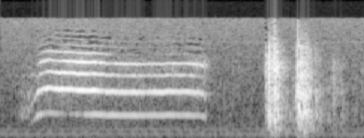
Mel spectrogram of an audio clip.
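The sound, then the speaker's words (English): A cat meows outside a door, one long, steady, tonal meow that holds its pitch for well over a second, followed after a pause by two short, dull thumps. “Did you hear anything? Outside the door. It sounded like Madame's cat, Francois.”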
